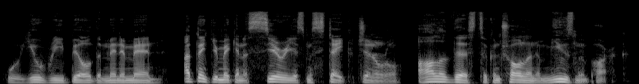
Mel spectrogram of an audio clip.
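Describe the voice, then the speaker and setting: A loyal, morally firm militia officer from a video game talks in a sincere, plain way, his fairly low voice captured close and dry without echo. He moves briskly and sounds curious and bemused.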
